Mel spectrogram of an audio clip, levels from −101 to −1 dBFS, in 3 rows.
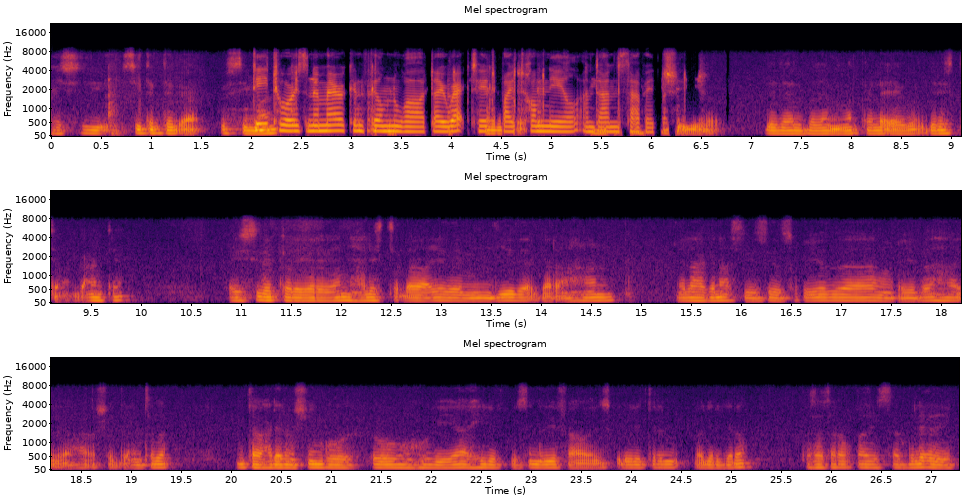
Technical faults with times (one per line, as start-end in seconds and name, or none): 1.87-2.48 echo leak
2.29-2.37 speech suppressed in double talk
3.14-3.24 echo leak
3.21-6.46 speech suppressed in double talk
3.95-4.02 echo leak
4.33-4.96 echo leak
5.65-5.71 echo leak
6.09-6.57 echo leak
